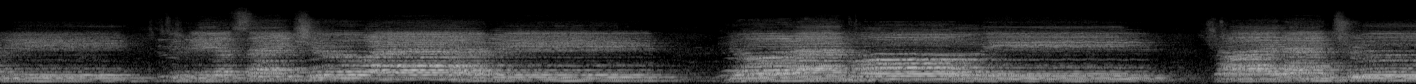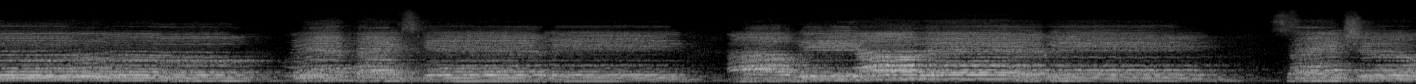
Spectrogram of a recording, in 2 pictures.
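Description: Background music of a choir singing, in long phrases with a short break about every five seconds.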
